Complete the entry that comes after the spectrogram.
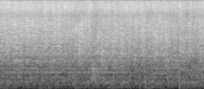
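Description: Red chicory sizzles in hot Italian olive oil as it is sautéed briefly in a pan, a continuous bright frying hiss with soft stirring underneath.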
